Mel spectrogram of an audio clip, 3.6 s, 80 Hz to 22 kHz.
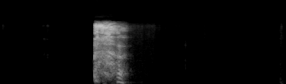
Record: {"cough_length": "3.6 s", "cough_amplitude": 16415, "cough_signal_mean_std_ratio": 0.25, "survey_phase": "beta (2021-08-13 to 2022-03-07)", "age": "65+", "gender": "Male", "wearing_mask": "No", "symptom_none": true, "smoker_status": "Never smoked", "respiratory_condition_asthma": false, "respiratory_condition_other": false, "recruitment_source": "REACT", "submission_delay": "5 days", "covid_test_result": "Negative", "covid_test_method": "RT-qPCR", "influenza_a_test_result": "Negative", "influenza_b_test_result": "Negative"}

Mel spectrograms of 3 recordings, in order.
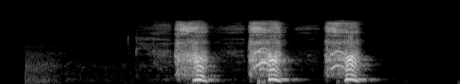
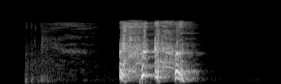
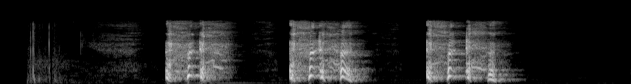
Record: {"exhalation_length": "4.6 s", "exhalation_amplitude": 28060, "exhalation_signal_mean_std_ratio": 0.39, "cough_length": "2.8 s", "cough_amplitude": 30852, "cough_signal_mean_std_ratio": 0.37, "three_cough_length": "6.3 s", "three_cough_amplitude": 28951, "three_cough_signal_mean_std_ratio": 0.4, "survey_phase": "beta (2021-08-13 to 2022-03-07)", "age": "65+", "gender": "Female", "wearing_mask": "No", "symptom_none": true, "symptom_onset": "12 days", "smoker_status": "Never smoked", "respiratory_condition_asthma": false, "respiratory_condition_other": false, "recruitment_source": "REACT", "submission_delay": "3 days", "covid_test_result": "Negative", "covid_test_method": "RT-qPCR"}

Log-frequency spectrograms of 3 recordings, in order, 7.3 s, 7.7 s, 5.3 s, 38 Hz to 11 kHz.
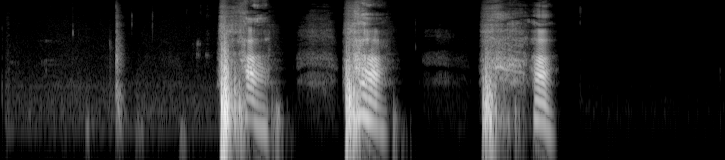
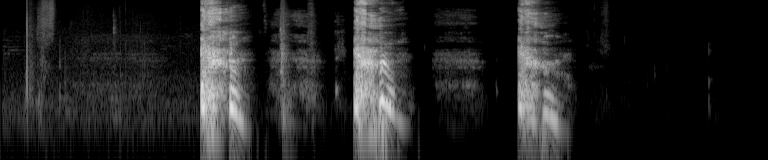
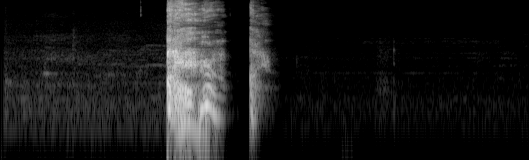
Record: {"exhalation_length": "7.3 s", "exhalation_amplitude": 32768, "exhalation_signal_mean_std_ratio": 0.25, "three_cough_length": "7.7 s", "three_cough_amplitude": 30576, "three_cough_signal_mean_std_ratio": 0.28, "cough_length": "5.3 s", "cough_amplitude": 32768, "cough_signal_mean_std_ratio": 0.23, "survey_phase": "beta (2021-08-13 to 2022-03-07)", "age": "18-44", "gender": "Male", "wearing_mask": "No", "symptom_sore_throat": true, "symptom_fatigue": true, "symptom_headache": true, "smoker_status": "Current smoker (e-cigarettes or vapes only)", "respiratory_condition_asthma": false, "respiratory_condition_other": false, "recruitment_source": "Test and Trace", "submission_delay": "1 day", "covid_test_result": "Positive", "covid_test_method": "LFT"}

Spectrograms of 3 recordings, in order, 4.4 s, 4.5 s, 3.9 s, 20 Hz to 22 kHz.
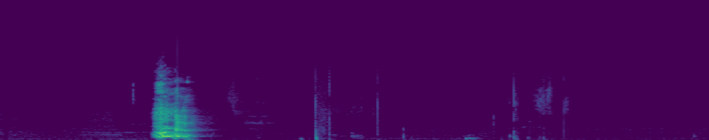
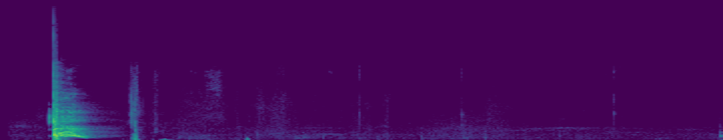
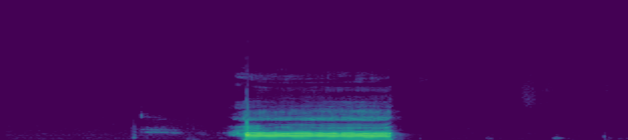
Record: {"cough_length": "4.4 s", "cough_amplitude": 32231, "cough_signal_mean_std_ratio": 0.17, "three_cough_length": "4.5 s", "three_cough_amplitude": 32768, "three_cough_signal_mean_std_ratio": 0.16, "exhalation_length": "3.9 s", "exhalation_amplitude": 32768, "exhalation_signal_mean_std_ratio": 0.41, "survey_phase": "beta (2021-08-13 to 2022-03-07)", "age": "65+", "gender": "Male", "wearing_mask": "No", "symptom_none": true, "smoker_status": "Never smoked", "respiratory_condition_asthma": false, "respiratory_condition_other": false, "recruitment_source": "REACT", "submission_delay": "6 days", "covid_test_result": "Negative", "covid_test_method": "RT-qPCR", "influenza_a_test_result": "Negative", "influenza_b_test_result": "Negative"}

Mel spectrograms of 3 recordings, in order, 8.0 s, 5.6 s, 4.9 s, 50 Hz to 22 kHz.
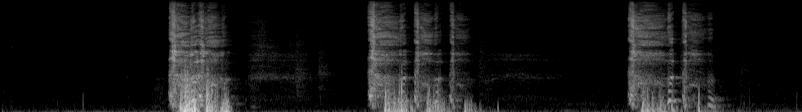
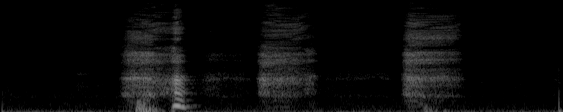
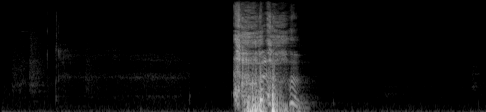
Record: {"three_cough_length": "8.0 s", "three_cough_amplitude": 13254, "three_cough_signal_mean_std_ratio": 0.33, "exhalation_length": "5.6 s", "exhalation_amplitude": 1423, "exhalation_signal_mean_std_ratio": 0.49, "cough_length": "4.9 s", "cough_amplitude": 14388, "cough_signal_mean_std_ratio": 0.25, "survey_phase": "beta (2021-08-13 to 2022-03-07)", "age": "18-44", "gender": "Female", "wearing_mask": "No", "symptom_cough_any": true, "symptom_new_continuous_cough": true, "symptom_runny_or_blocked_nose": true, "symptom_fatigue": true, "symptom_headache": true, "symptom_change_to_sense_of_smell_or_taste": true, "symptom_loss_of_taste": true, "symptom_onset": "2 days", "smoker_status": "Ex-smoker", "respiratory_condition_asthma": false, "respiratory_condition_other": false, "recruitment_source": "Test and Trace", "submission_delay": "2 days", "covid_test_result": "Positive", "covid_test_method": "RT-qPCR"}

